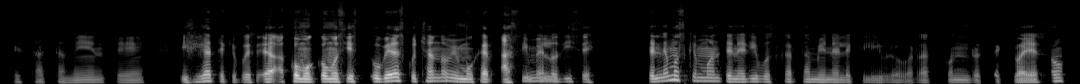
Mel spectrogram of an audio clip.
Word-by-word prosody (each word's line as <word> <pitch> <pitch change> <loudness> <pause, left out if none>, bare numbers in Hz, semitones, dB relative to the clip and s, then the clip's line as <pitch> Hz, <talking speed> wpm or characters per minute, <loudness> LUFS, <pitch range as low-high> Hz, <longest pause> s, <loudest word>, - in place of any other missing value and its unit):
Exactamente, 100 -1 -17 0.3
y 110 - -7
fíjate 125 +3 -1
que 115 - -15
pues, 110 0 -6
eh, - - -8
ah, 115 -2 +4
como 130 -3 +7
como 130 -1 +5
si 130 - +1
est 130 +1 -3
hubiera 145 +3 +7
escuchando 155 -1 -2
a - - -3
mi 150 - -1
mujer, 125 -1 +2
así 110 -8 -1
me 75 0 -4
lo 70 -2 -3
dice. 130 -5 -12 0.5
Tenemos 175 +10 +1
que 165 - -10
mantener 140 -5 -3
y - - -4
buscar 120 -3 -10
también 115 -1 -8
el 110 -1 -9
equilibrio, - - -18
¿verdad?, - - -16
con 105 -2 -13
respecto 100 -2 -15
a 65 - +1
eso. 150 - -5
120 Hz, 185 wpm, -24 LUFS, 105-135 Hz, 0.5 s, como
